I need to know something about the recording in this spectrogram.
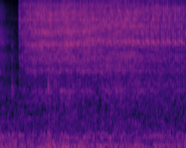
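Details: Fishing reel, used Japanese-market stock, handle cranked by hand: fine, even whirr for about two seconds with no catches, clicks or grinding; gears turn smoothly, a healthy retrieve.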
